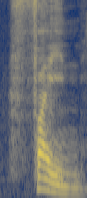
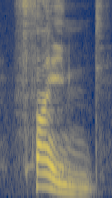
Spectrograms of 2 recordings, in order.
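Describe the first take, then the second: First: FINE, for find, stopping at N; Jamaican pronunciation. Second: FIND with the final D sounded; English-style FIND, full "nd"; English pronunciation. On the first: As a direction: drop the D, just FINE. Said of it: "You only stop at N". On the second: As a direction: finish FIND on a clear D. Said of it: "ends with N D in English". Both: Shown as a demonstration.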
